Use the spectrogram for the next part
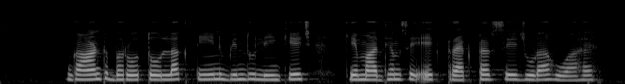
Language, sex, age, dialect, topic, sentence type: Hindi, female, 31-35, Garhwali, agriculture, statement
